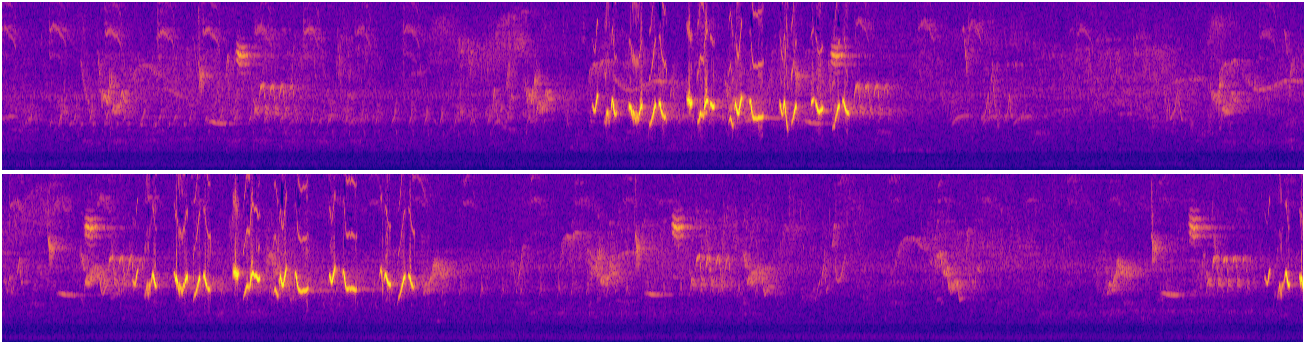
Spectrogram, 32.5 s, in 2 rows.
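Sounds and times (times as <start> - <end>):
Summer Tanager: 0.0 - 32.5.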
